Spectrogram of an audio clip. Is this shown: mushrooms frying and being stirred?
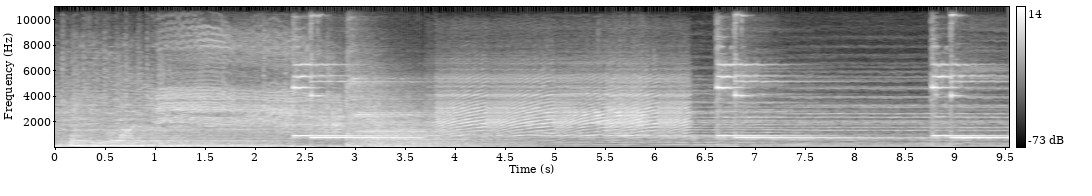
no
